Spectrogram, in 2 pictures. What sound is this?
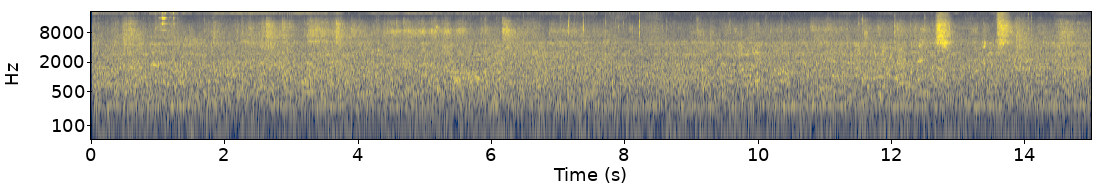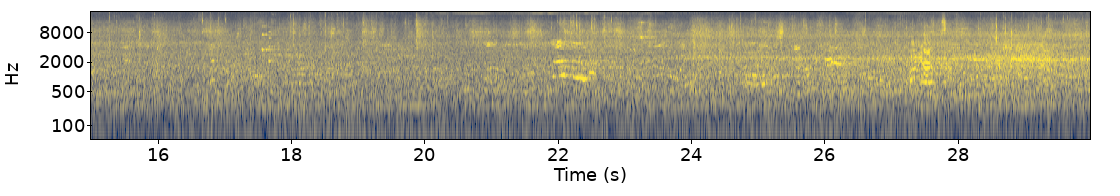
Soundscapes > Urban
Busy Railway Station - London
Busy railway station main area. Recorded in a national rail station in London. Featuring voices, ambient engines, slight wind, beeps from TFL card readers, people walking by.
London, field-recording, station, people, city, train, ambience, busy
